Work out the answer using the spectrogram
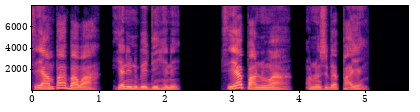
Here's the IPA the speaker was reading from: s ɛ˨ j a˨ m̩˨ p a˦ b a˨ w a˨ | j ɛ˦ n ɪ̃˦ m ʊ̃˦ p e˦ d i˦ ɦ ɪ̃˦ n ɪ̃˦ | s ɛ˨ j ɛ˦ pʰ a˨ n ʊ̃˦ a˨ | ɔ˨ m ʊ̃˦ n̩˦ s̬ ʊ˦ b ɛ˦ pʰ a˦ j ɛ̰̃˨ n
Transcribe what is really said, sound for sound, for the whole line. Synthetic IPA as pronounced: s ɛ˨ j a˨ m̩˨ p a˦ b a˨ w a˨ | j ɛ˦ n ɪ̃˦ n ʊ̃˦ b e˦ d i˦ ɦ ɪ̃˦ n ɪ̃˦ | s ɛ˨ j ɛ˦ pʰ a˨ n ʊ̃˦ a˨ | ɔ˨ n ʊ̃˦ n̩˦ s̬ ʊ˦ b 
